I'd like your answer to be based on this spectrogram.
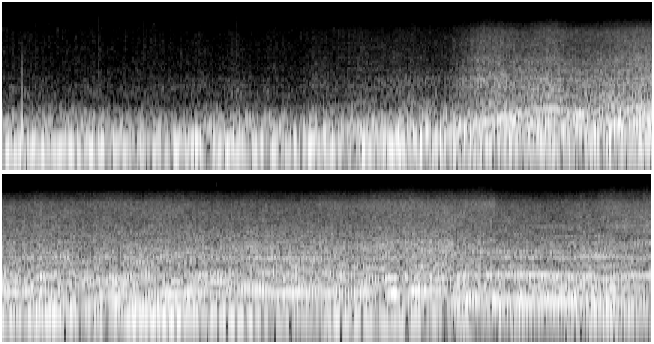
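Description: Drag race cars launch and accelerate down the strip at a raceway, a loud roaring engine note rising in pitch and swelling as it nears, filling the scene without talk.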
